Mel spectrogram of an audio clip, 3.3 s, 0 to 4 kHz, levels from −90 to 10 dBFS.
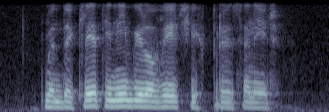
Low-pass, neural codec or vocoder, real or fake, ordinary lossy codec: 3.6 kHz; none; real; none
